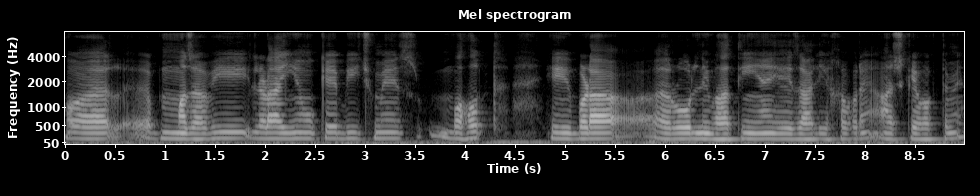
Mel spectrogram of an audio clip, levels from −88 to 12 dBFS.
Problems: constant background noise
